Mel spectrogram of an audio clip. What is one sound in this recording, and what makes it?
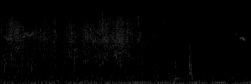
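A shoe squelches as it steps on something soft.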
